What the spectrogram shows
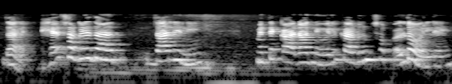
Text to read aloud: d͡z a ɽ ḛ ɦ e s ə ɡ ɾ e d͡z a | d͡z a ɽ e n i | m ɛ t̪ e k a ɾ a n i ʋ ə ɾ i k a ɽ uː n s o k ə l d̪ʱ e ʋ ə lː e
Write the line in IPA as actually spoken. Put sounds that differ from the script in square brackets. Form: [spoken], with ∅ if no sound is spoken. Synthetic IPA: d͡z a [l] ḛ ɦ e s ə ɡ [ɭ] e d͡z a | d͡z a [l] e n i | m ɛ t̪ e k a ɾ a n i ʋ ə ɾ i k a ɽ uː n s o k ə l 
